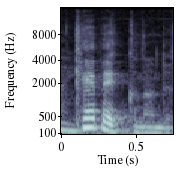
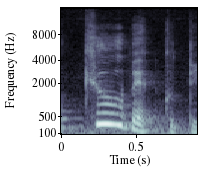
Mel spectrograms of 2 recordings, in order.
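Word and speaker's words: Quebec: あと Q はケベックなんですけど、これをキューベックって言ってる人がいますね。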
